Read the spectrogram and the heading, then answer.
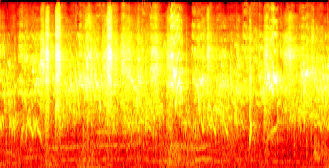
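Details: Pet budgerigar chatter, busy and high-pitched, made of short scratchy squawks and quick chirps that pulse in loud bursts about every half second.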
